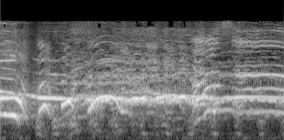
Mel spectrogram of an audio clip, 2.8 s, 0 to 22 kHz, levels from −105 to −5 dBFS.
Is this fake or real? real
